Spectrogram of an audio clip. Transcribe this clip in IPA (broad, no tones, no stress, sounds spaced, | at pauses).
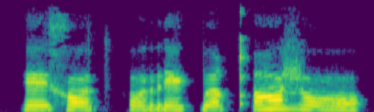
ɛ x ɒ t͡sʼ ɔ r ɛ k͡p ɤ qʼ ɒ ɮ ɔ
